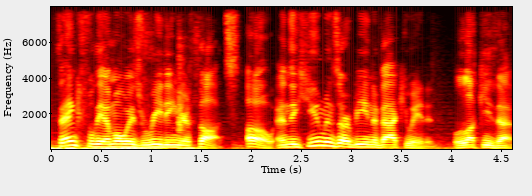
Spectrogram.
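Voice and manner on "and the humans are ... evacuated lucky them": normal talking voice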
